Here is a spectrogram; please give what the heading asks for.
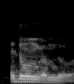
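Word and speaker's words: Haedong Gumdo: Et tu es 3e dan de Aidong Gumdo, je prononce bien. Aidong Gumdo, ouais.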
